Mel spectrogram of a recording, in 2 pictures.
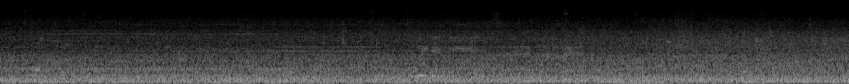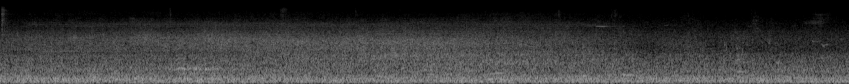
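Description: Steady outdoor traffic noise with tyres hissing on wet pavement, a brighter hiss swelling about ten seconds in and fading before the end.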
